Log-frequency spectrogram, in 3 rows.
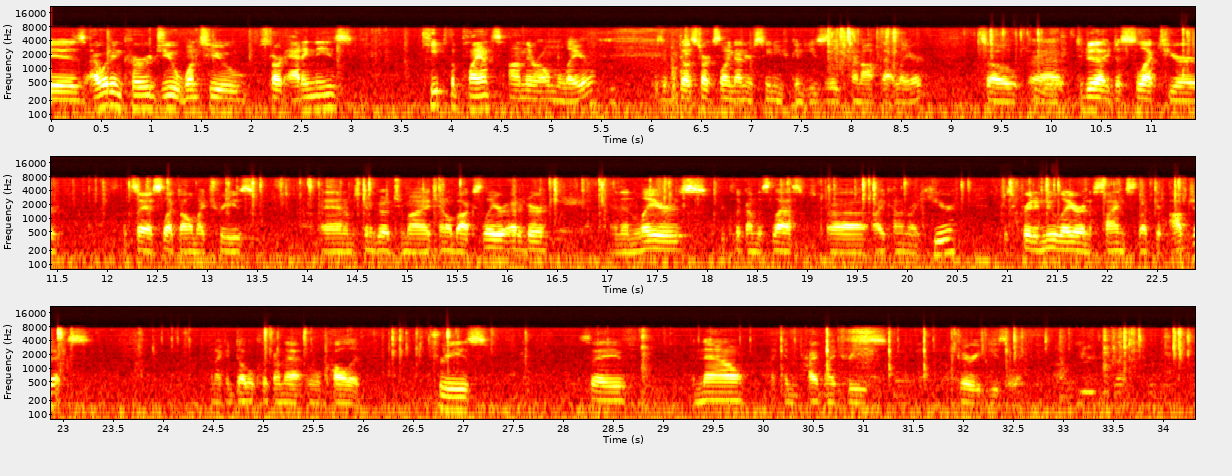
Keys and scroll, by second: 9.3 q, 25.7-27.2 typing.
